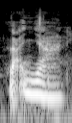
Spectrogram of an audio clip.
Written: lanyany

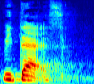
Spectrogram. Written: biteez

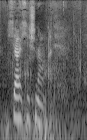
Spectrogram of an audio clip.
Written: yagizhnad

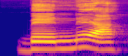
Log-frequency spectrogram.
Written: benneha

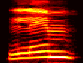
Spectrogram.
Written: lem

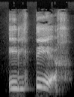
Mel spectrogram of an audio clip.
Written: iltij

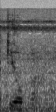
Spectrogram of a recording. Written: kopa

